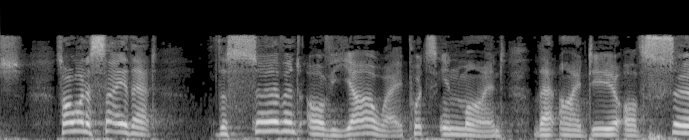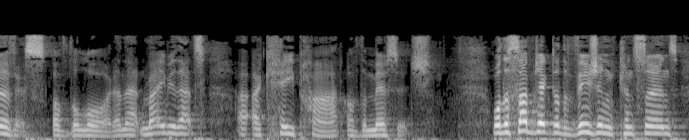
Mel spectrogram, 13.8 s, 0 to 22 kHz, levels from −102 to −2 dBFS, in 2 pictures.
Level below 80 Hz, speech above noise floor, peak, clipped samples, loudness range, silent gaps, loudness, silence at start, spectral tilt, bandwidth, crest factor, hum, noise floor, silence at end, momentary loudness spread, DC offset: -48 dBFS; 25 dB; -4 dBFS; under 0.1%; 7 LU; none; -25 LUFS; 0 s; -4 dB/octave; 8 kHz; 22 dB; none; -49 dBFS; 0.05 s; 13 LU; under 0.1%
